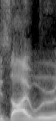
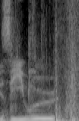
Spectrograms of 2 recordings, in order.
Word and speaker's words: Ziwu: Like, remember it used to be Zaiwu, and then he came on and said it's actually supposed to be Ziwu.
